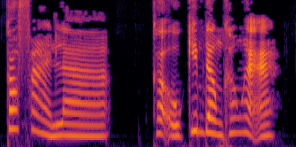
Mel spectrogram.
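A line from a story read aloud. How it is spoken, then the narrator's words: Hesitant question. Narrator (Vietnamese): Cảnh Liên Liên ngập ngừng hỏi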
